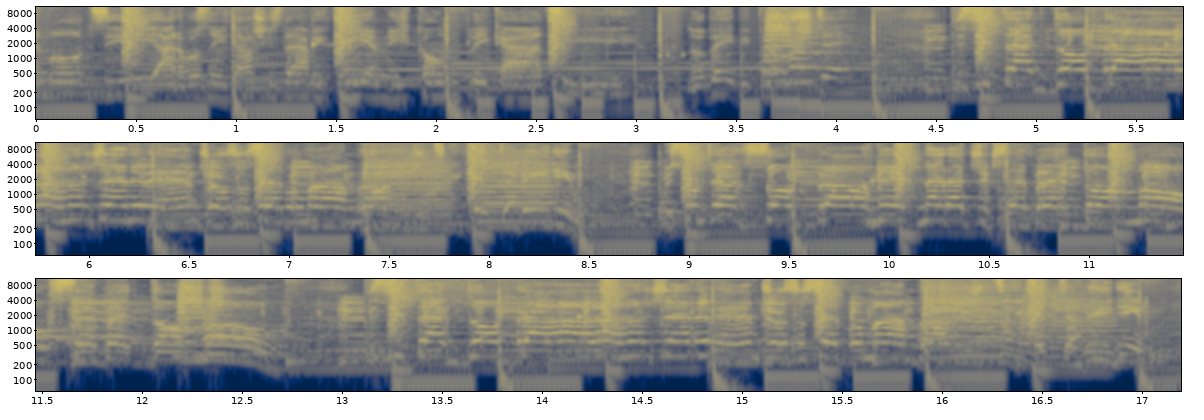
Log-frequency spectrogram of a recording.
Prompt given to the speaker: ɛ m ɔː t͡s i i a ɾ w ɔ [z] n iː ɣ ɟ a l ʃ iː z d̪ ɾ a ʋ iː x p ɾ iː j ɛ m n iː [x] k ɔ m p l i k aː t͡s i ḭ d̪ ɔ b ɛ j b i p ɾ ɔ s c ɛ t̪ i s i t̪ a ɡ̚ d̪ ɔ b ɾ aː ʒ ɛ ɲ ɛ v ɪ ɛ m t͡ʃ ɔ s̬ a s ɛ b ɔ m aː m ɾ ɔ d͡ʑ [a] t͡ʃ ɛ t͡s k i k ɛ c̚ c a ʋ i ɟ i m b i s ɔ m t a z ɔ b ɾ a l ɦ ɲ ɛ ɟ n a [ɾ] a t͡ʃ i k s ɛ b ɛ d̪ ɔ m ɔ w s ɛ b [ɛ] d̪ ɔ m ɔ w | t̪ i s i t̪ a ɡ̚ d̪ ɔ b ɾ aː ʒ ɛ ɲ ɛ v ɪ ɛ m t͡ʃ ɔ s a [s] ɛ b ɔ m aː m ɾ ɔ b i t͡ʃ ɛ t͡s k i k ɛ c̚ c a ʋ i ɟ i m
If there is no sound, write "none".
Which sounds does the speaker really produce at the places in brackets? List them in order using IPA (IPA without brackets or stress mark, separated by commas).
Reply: z, x, i, ɾ, ɛ, s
